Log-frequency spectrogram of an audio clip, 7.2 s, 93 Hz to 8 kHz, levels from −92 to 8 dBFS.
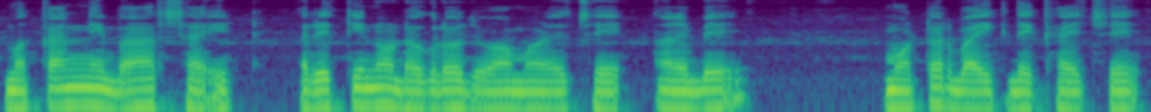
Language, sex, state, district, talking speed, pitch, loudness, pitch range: Gujarati, male, Gujarat, Valsad, 125 wpm, 110 Hz, -16 LUFS, 105-115 Hz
